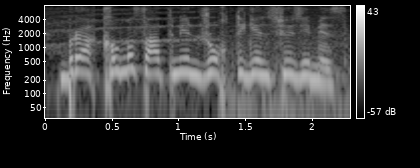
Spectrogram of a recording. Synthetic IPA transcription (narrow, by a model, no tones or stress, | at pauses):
bɪɾɑqʰːəlˠməsɑt̪əme̞nʒo̞qd̪e̞ɡʲe̞nsɵze̞me̞s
